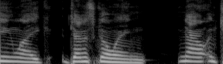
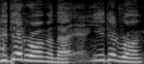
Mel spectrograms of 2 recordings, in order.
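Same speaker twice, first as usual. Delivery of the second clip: ordinary delivery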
